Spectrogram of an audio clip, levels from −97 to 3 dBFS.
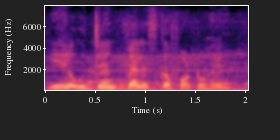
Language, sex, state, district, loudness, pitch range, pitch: Hindi, female, Tripura, West Tripura, -16 LUFS, 205-225 Hz, 215 Hz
